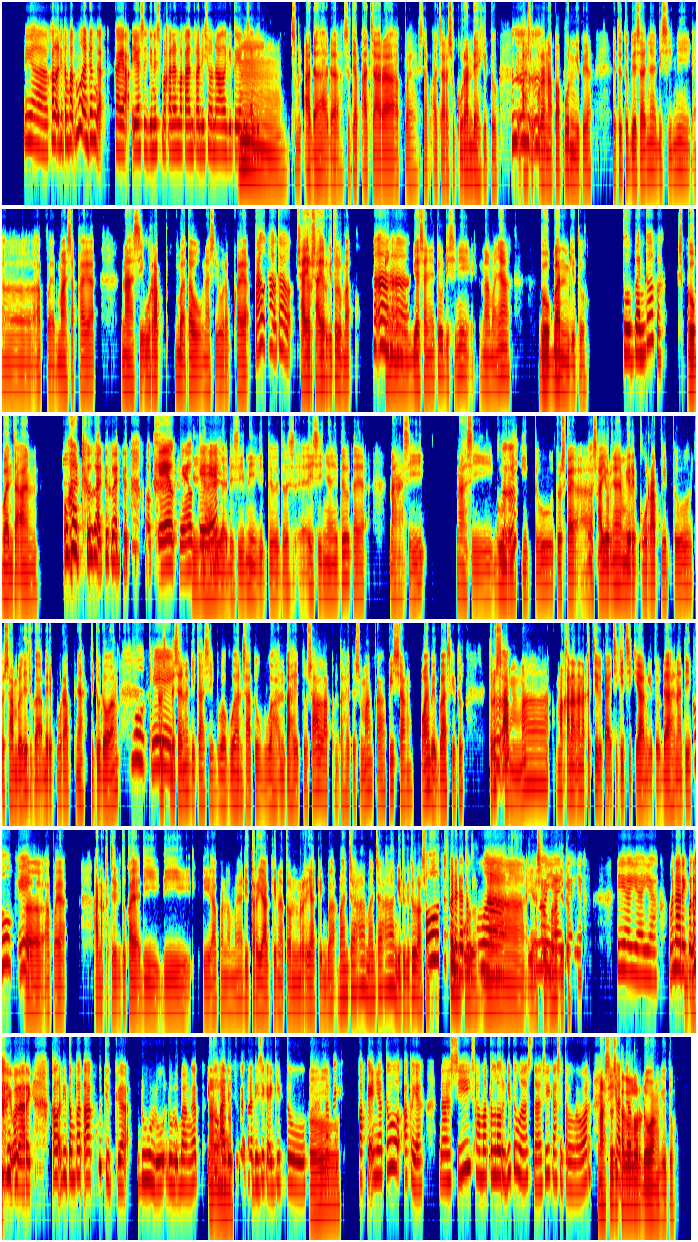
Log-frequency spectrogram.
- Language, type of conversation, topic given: Indonesian, unstructured, Bagaimana makanan memengaruhi kenangan masa kecilmu?
- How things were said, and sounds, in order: other background noise; tapping; horn; laughing while speaking: "Waduh waduh waduh"; laugh; laughing while speaking: "menarik"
